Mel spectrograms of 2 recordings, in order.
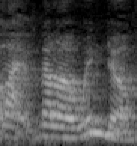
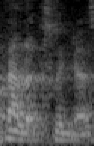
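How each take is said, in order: First: "Velo" said with no final ks, as VEE-lo; unsure pronunciation. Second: "Velux" said VEE-lux, ending in ks, a bit softer; corrected pronunciation. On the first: Telling viewers about the skylight, "Velo" said VEE-lo. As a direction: tries "Velo window" before correcting herself. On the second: Correcting herself for viewers, "Velux" said VEE-lux with a ks ending. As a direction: settles on "Velux windows". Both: Shown as a demonstration. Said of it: "however you pronounce it".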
